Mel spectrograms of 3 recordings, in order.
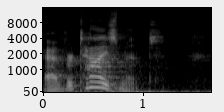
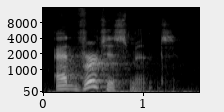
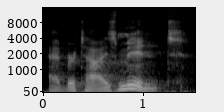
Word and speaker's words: advertisement: For example, if I ask you to pronounce this word, well, if you're an American, you'll say advertisement. And if you're British, you'll say advertisement. But you will never say advertisement.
